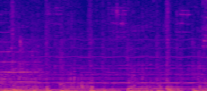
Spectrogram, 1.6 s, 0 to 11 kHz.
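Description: Horse hooves clip-clop steadily on the ground in Red Dead Redemption 2, a brisk, fairly loud rhythm of thudding footfalls with a brief whinny mixed in.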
